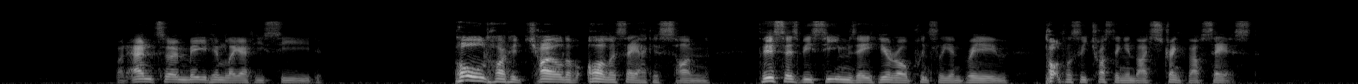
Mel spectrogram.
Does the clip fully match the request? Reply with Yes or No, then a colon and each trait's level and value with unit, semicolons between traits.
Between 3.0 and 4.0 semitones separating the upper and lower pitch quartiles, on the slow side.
Yes: average, 3.6 semitones; slow, 130 wpm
